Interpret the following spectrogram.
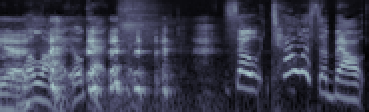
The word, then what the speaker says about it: Walai: Because I was reading the pronunciations, but I was like, is it Wali or Walai? It's Walai. Walai.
